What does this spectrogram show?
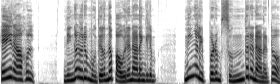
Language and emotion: Malayalam, happy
